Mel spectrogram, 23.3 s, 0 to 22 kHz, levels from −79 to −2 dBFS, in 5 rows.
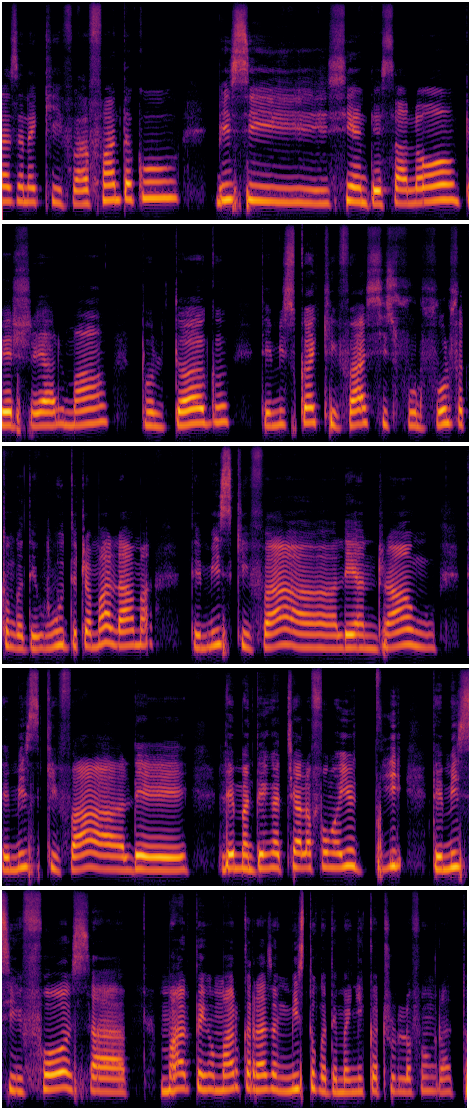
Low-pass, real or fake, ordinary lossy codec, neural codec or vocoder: none; fake; none; vocoder, 44.1 kHz, 128 mel bands, Pupu-Vocoder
